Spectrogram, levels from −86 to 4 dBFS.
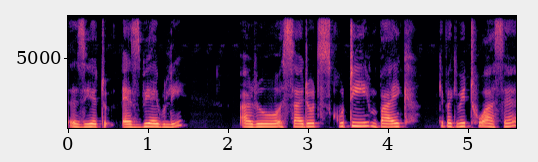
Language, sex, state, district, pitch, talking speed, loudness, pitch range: Assamese, female, Assam, Kamrup Metropolitan, 210 Hz, 130 wpm, -16 LUFS, 205-230 Hz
